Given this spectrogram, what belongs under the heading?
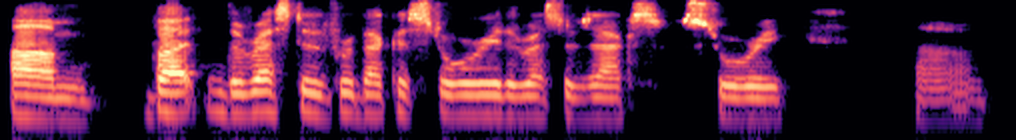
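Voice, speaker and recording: Guest, male, 50s; gravelly, halting storyteller, dull dry audio. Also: mid-range voice, fairly even intonation, no room sound. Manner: halting, many ums and restarts. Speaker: guest telling his adoption story. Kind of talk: personal storytelling on a panel show.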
